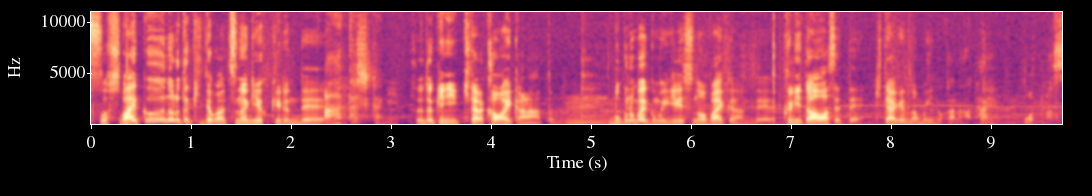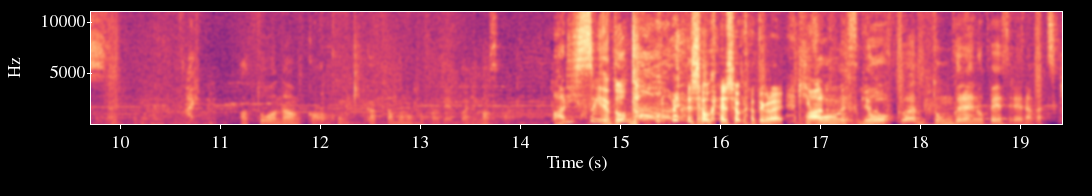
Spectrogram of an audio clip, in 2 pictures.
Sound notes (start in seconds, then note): 14.8 laughs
